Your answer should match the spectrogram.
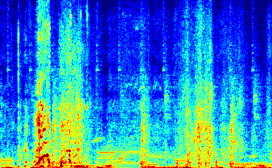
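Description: Zipper on an insulated food-delivery backpack being pulled along in a few short strokes.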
